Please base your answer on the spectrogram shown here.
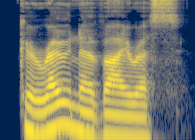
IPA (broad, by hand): kəˈrəʊnəˌvʌɪrəs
